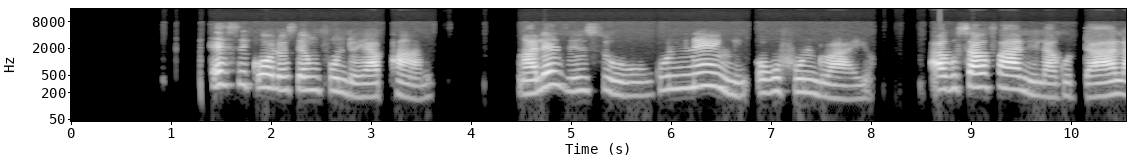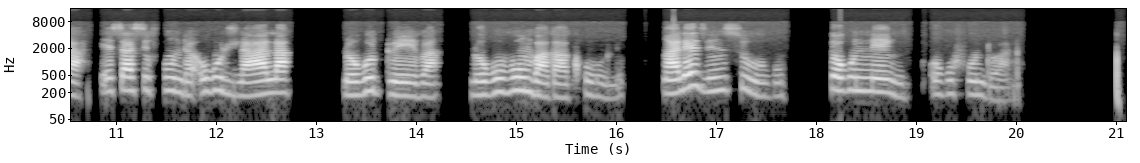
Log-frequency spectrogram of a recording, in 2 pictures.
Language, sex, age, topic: North Ndebele, male, 18-24, education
